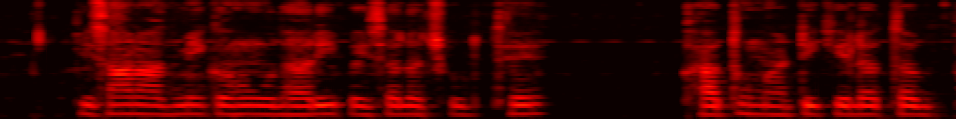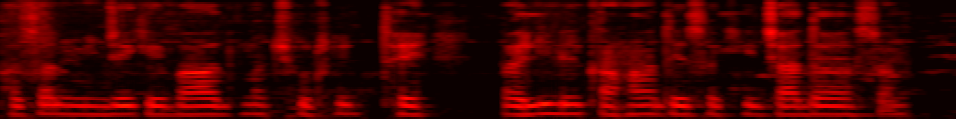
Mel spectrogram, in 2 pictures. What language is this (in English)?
Chhattisgarhi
